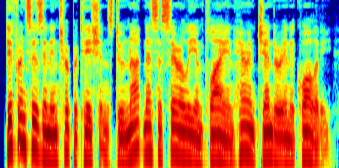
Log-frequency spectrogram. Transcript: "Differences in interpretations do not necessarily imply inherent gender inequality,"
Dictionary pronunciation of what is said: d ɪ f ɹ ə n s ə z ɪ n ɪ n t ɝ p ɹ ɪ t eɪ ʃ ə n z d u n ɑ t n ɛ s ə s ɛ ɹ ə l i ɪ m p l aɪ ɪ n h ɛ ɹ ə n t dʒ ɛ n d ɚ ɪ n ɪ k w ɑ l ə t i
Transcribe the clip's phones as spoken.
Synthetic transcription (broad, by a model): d ɪ f ɹ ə n s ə z ɪ n ɪ n t ɝ p ɹ ɪ t eɪ ʃ ə n z d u n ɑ t n ɛ s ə s ɛ ɹ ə l i ɪ m p l aɪ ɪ n h ɛ ɹ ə n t dʒ ɛ n d ɚ ɪ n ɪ k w ɑ l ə t i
